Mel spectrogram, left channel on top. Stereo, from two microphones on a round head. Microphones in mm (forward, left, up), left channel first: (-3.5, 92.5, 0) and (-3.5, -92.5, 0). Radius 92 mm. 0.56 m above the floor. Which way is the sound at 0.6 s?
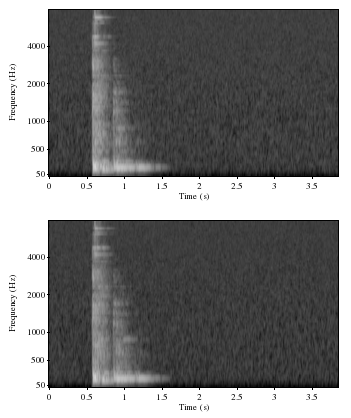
10° left (ahead or behind).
